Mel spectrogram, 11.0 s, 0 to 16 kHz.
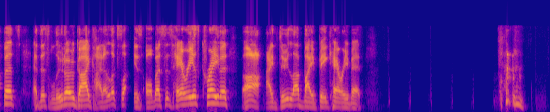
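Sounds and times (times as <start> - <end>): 
speech: 0.1 - 7.3, 10.0 - 10.6
single short throaty cough: 10.0 - 10.6.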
